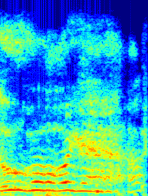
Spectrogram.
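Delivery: loud, high-pitched, gloating scream. Joking how a player reacted after winning: imitating someone screaming. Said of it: "started screaming in his face".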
